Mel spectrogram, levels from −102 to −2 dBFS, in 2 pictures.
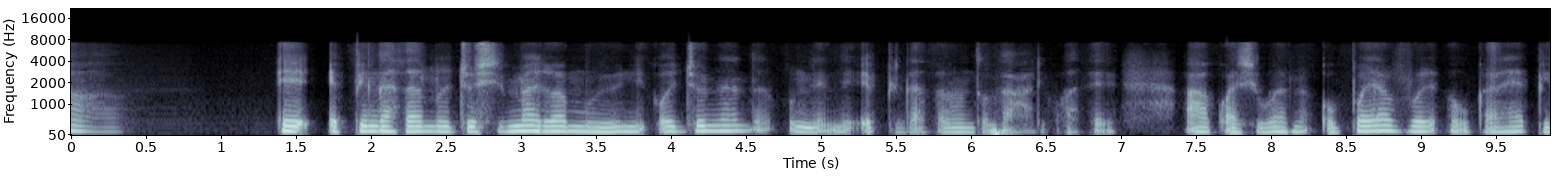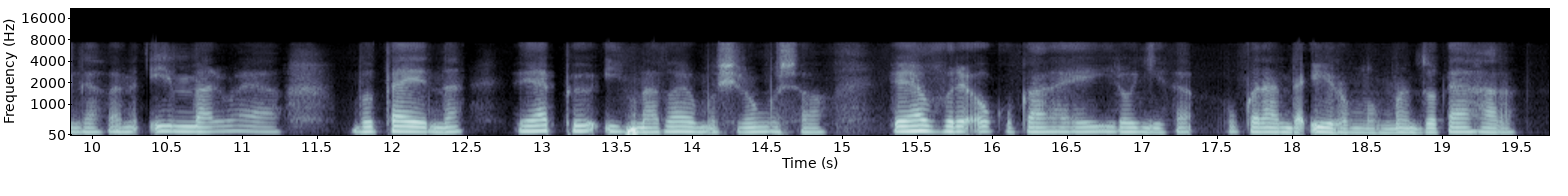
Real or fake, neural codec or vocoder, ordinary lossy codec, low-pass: fake; codec, 16 kHz, about 1 kbps, DyCAST, with the encoder's durations; AAC, 32 kbps; 7.2 kHz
